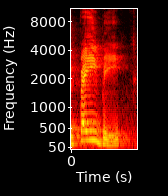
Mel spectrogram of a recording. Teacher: But just very for those who are interested if you don't know this in English in the word say baby the B is halfvoiced. >> The voicing starts halfway.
